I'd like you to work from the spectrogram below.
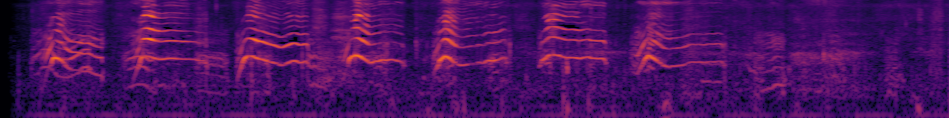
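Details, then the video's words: Pet dog giving birth to puppies at home; a series of about eight high, whining cries, each under a second and bending up then down in pitch, about one per second, fading toward the end. "Momma and puppies"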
